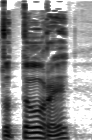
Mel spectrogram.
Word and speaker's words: dottore: Oh, there's another idiot who gives himself the same title, knowing quite well that doctor in his native language of Italian, pronounced dottore, just reflects a master's degree.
